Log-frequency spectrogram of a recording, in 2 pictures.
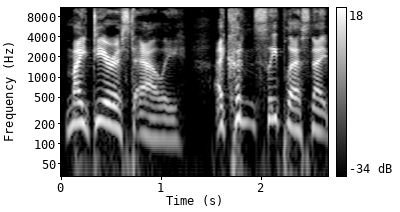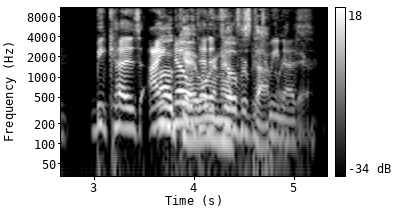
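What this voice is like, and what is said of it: Proper British accent. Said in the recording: “Get rid of that whatever British proper accent.”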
